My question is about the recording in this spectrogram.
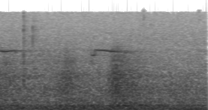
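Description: A bird calling: two short, high whistled notes about a second apart, over a steady low outdoor rumble.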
